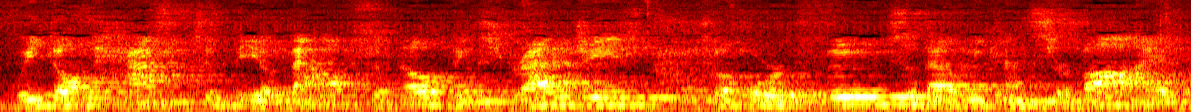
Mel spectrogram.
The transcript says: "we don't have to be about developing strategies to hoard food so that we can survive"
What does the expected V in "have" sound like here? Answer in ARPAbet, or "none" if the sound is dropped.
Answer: F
